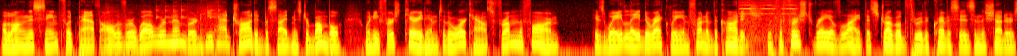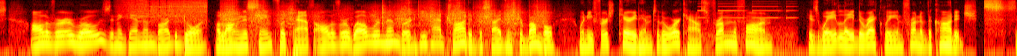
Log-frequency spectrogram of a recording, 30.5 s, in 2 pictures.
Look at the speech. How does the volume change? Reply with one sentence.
The loudness of the speech stays about the same.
